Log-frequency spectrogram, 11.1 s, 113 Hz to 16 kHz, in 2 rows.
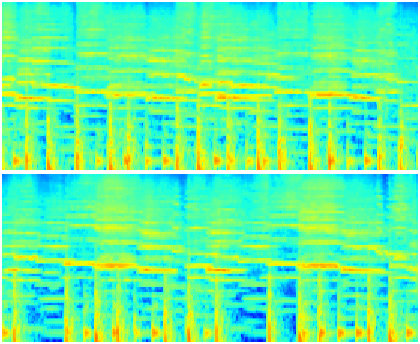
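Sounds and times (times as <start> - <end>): reed pipes playing: 0.0 - 11.0
steady drum beat: 0.0 - 11.0.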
